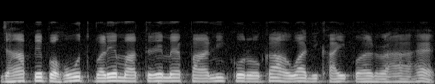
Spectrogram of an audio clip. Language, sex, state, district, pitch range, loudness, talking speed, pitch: Hindi, male, Jharkhand, Deoghar, 135-155 Hz, -15 LUFS, 195 wpm, 145 Hz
